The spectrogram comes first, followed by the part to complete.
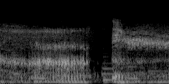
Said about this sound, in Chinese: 壮壮只好带我来到河边，指了指一棵大树后面，垃圾食品大魔王正在呼呼睡大觉呢。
